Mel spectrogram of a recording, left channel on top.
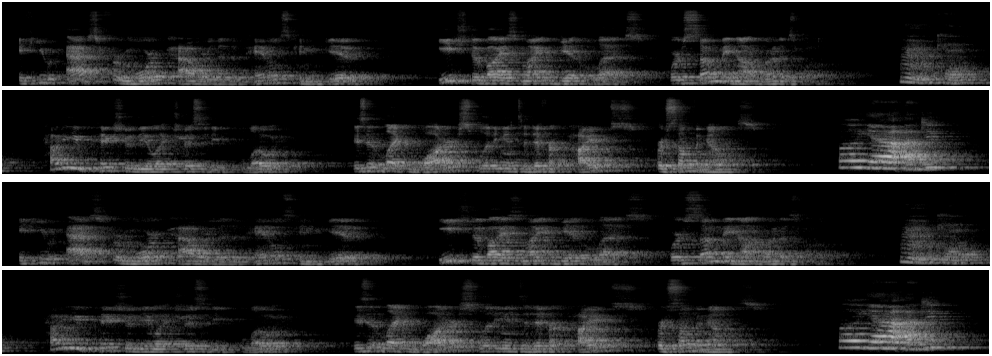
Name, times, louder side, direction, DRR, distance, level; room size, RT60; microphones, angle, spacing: voice 1, 0.2-3.6 4.4-6.4 6.7-8.2 10.3-12.7 13.4-17.4, left 1 dB, 55° left, -2 dB, 1.7 m, -36 dB
voice 2, 9.0-9.6 18.2-19.2, left 1 dB, 20° left, -6 dB, 2.1 m, -28 dB
9.9 x 4.7 x 3.5 m, 1.3 s
head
